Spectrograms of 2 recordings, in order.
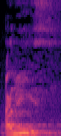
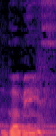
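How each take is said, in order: First: The word starts with a glottal stop. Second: The word starts with a hard g sound. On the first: This is how Egyptians say it. "Kalau orang Mesir komis, kof itu dibacanya dengan hamzah" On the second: This is how Saudis say it. "kalau orang Saudi itu komisun, itu dibacanya gamis"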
